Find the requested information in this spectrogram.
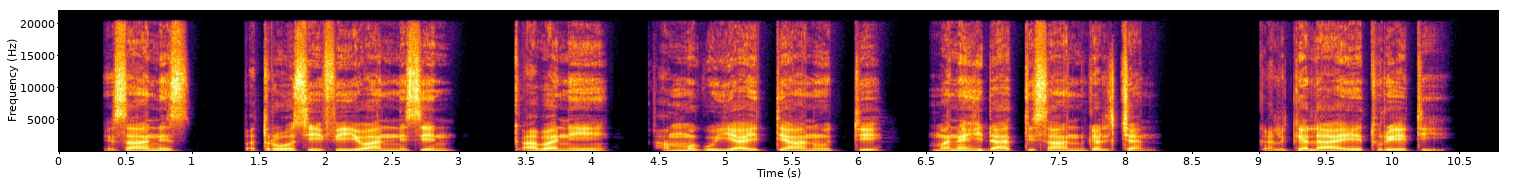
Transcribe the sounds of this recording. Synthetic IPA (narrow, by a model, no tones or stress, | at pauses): ʔɪ̰saːnɪs | pʼɛt̪ʼɾo̞ːsiːfɪjɔhanːɪsiːŋ | kʼɐbɐniː | hɐmːɐɡʊjːaːɪt̪ːɪaːnuːt̪ːɪ | mɐnɐhɪᶑaːt̪ːɪɪsaːŋɡɐlt͡ʃɐn | ɡ̥ɐ̰lɡɐlaːʔe̞ːt̪ʊɾe̞ːt̪ḭː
